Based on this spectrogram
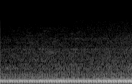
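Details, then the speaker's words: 2006 Nissan X-Trail with service engine soon, 4WD and ABS lights on: steady low drone with a raspy, puffing edge at idle, suspected exhaust leak not yet pinned down; ABS/4WD lights traced to failed left front wheel speed sensor (C1104). "but first and foremost sounds like it's got an exhaust leak first and foremost we're going to scan it and see what the controllers have to offer for codes"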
